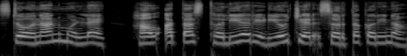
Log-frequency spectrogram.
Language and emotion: Goan Konkani, neutral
